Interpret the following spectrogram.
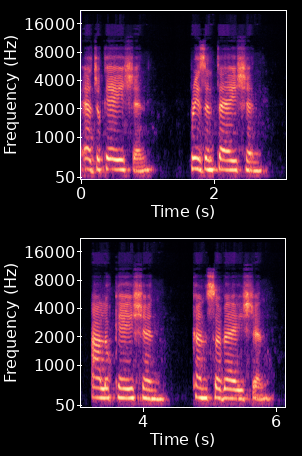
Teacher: the four syllable words are stressed on the third syllable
